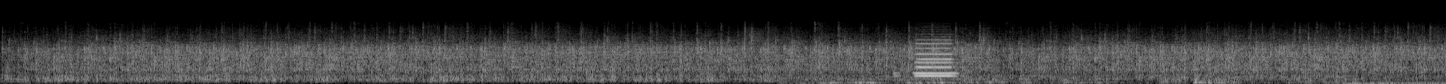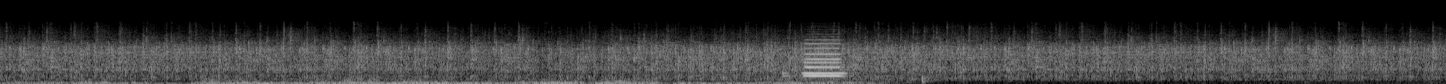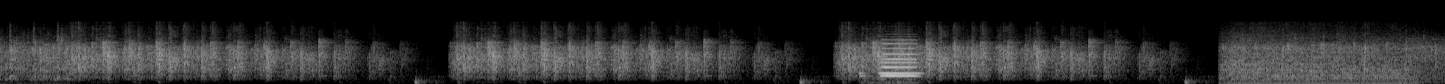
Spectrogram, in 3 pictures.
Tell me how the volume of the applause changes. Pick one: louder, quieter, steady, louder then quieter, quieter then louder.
steady.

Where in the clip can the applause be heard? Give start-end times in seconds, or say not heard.
0.0-43.3.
